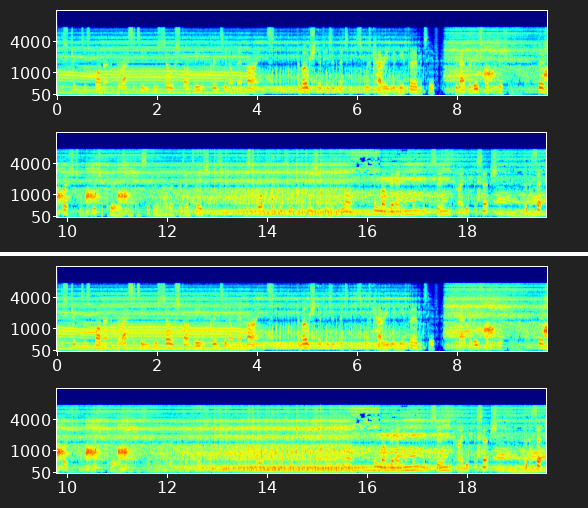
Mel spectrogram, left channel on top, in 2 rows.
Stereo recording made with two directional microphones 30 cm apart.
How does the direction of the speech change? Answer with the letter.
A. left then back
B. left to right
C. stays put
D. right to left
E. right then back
A.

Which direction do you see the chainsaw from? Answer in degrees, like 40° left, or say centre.
30° right.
